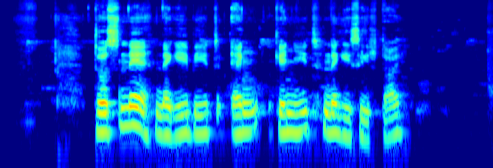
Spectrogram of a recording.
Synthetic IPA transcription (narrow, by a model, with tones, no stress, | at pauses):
to˨snɛ˨nɛ˨ɡi˦biː˦tɛŋke˦ɲiː˦tnɛɡi˨si˨ɬtɔ˨j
